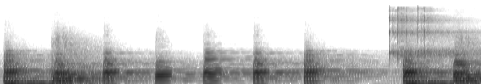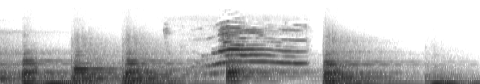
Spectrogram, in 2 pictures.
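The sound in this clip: A cat meows over and over, first in a quick run of short, clipped cries, then in longer, louder, more drawn-out meows, one of them rising in a wavering wail.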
